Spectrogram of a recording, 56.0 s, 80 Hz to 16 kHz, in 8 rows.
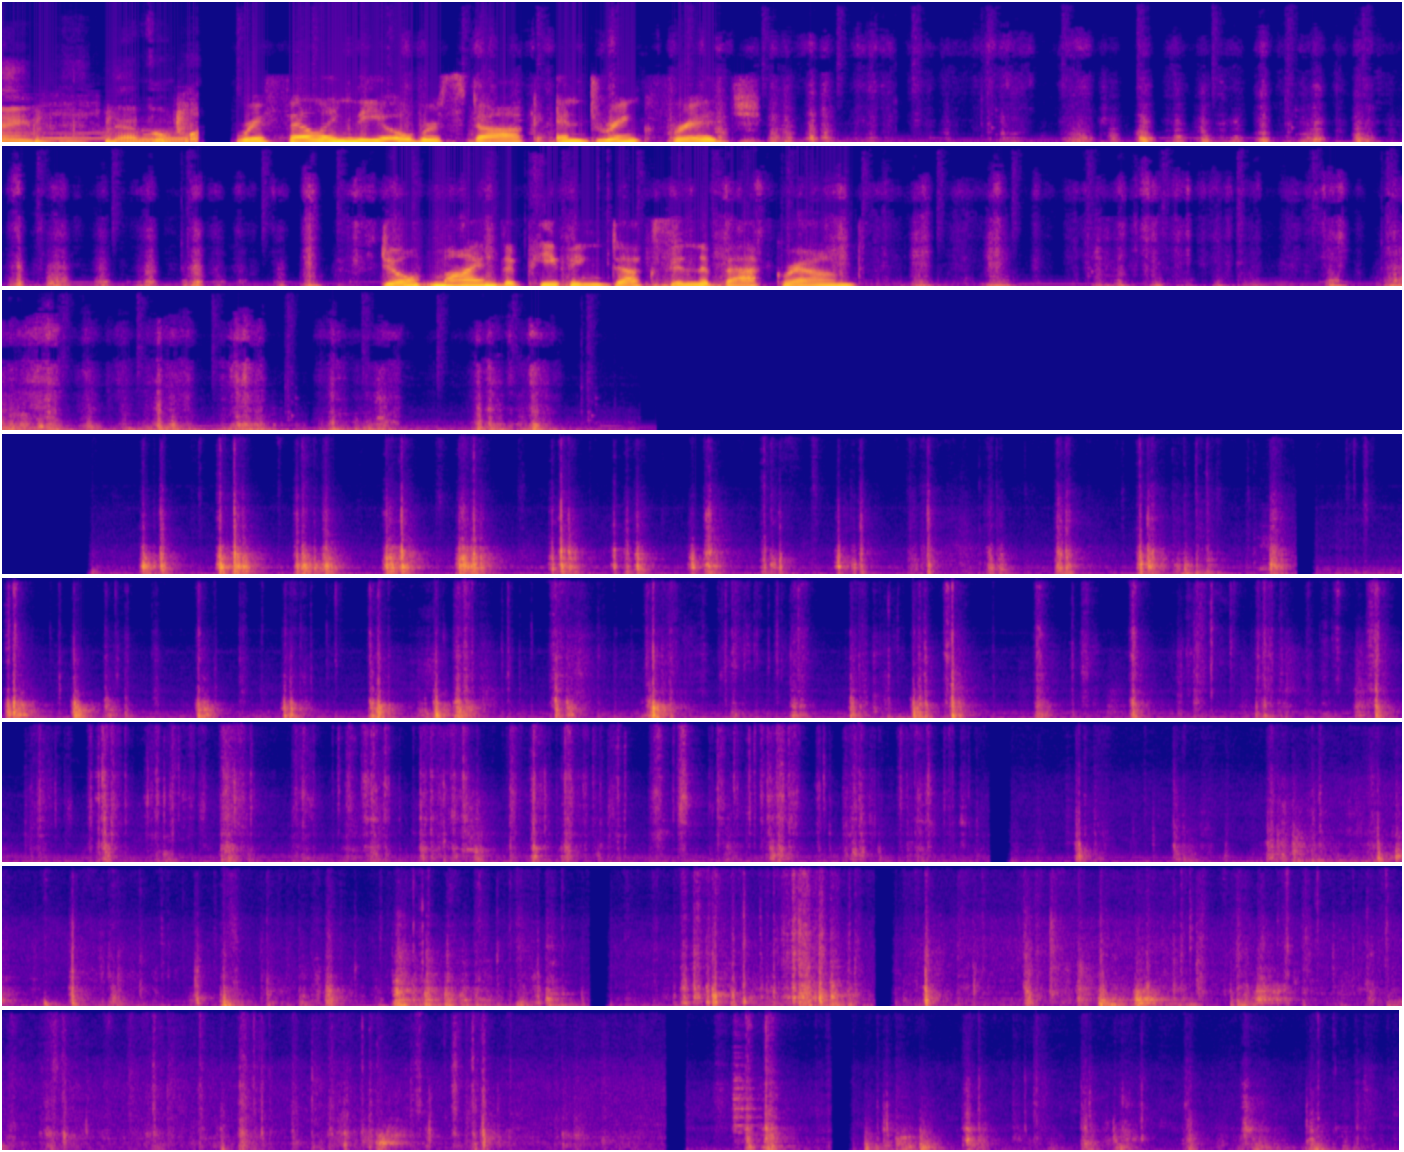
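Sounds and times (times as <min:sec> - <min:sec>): fridge hum: 0:01.2 - 0:17.3, 0:21.5 - 0:55.9.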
